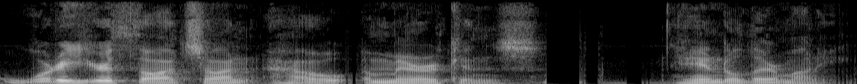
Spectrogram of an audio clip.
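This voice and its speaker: A man's voice: fairly low pitch, big pitch swings, unhurried, vocal fry. A man hosting a casual podcast interview, welcoming his guest and asking questions in an easygoing, conversational way. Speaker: podcast host.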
